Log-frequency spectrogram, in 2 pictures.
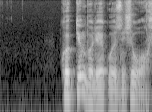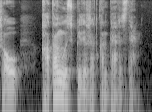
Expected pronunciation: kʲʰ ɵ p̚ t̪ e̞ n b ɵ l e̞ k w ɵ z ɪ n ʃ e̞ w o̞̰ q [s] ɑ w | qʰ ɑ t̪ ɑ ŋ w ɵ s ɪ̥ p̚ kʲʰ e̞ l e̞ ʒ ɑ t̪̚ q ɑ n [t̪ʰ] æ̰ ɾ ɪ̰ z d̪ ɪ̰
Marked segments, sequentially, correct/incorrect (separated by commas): incorrect, correct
